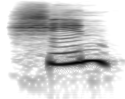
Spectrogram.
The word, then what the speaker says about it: Shin: so like I said dot over the left sounds like an s God over the right sounds like sh it and it's when it sounds like sh it's pronounced shin and when it sounds like s it's pronounced sin okay sin or shin so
